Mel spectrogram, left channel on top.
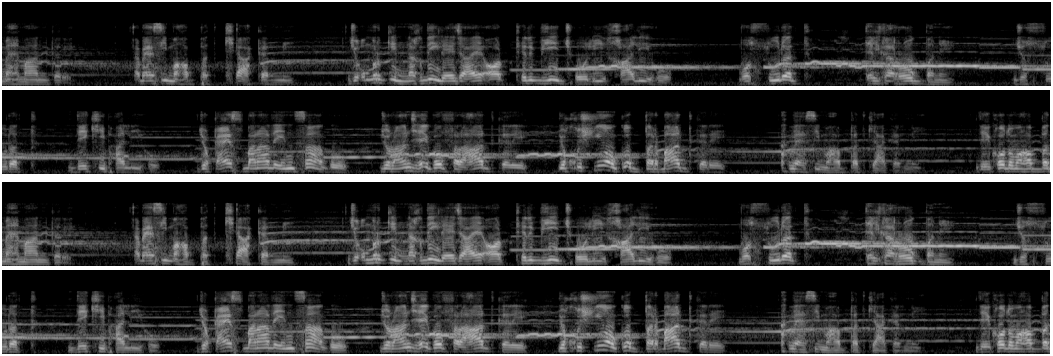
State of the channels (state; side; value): normal; both; correlation 0.86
